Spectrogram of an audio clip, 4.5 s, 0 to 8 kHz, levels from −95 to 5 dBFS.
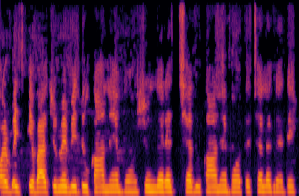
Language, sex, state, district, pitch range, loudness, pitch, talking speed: Hindi, female, Chhattisgarh, Korba, 215-225 Hz, -19 LUFS, 220 Hz, 255 wpm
